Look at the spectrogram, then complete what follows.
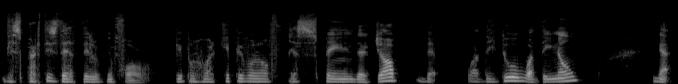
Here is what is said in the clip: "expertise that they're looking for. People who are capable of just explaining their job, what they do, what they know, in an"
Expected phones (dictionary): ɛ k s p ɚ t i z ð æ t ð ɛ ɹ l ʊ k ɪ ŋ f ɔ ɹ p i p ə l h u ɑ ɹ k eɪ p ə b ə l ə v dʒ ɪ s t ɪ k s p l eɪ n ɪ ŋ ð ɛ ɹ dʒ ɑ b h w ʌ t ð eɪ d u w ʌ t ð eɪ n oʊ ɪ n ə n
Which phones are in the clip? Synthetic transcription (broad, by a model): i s p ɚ t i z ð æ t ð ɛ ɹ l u k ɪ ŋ f ɔ ɹ p i p ə l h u ɑ ɹ k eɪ p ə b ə l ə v dʒ ɪ s t s p eɪ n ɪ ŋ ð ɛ ɹ dʒ ɑ b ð w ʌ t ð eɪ d u w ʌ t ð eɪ n oʊ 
